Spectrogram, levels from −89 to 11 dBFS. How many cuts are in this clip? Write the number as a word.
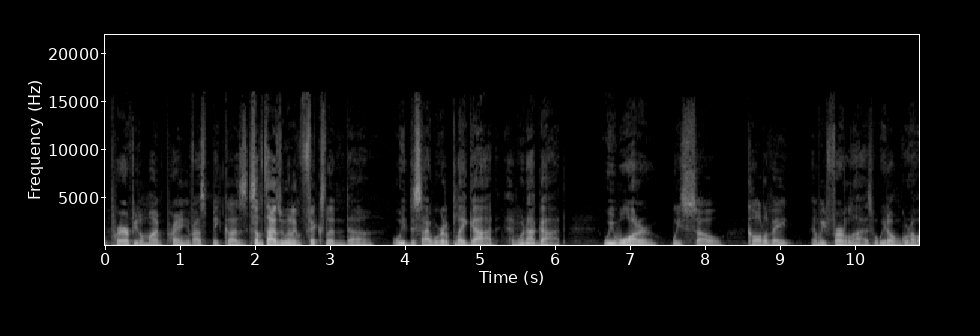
five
